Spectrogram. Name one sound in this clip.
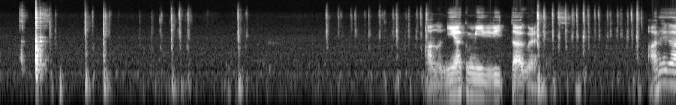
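Fingers tap quickly on a computer keyboard.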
